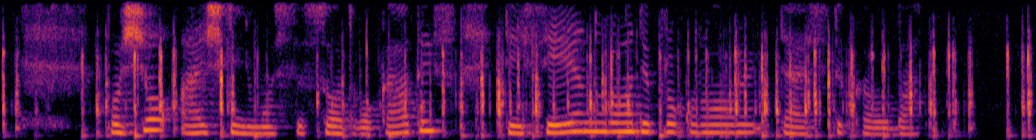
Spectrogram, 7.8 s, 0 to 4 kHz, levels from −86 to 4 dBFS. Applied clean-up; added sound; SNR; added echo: none; Computer keyboard; 4 dB; none.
